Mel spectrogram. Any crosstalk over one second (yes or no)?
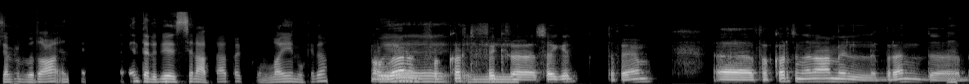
yes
